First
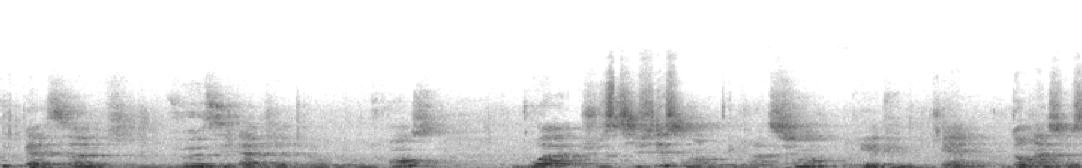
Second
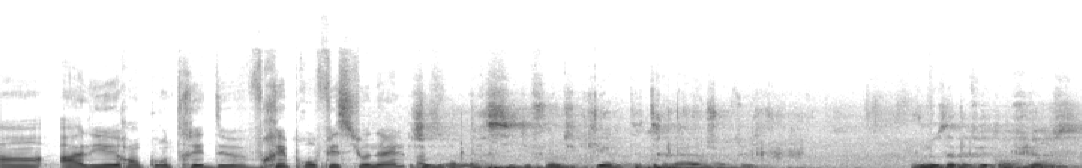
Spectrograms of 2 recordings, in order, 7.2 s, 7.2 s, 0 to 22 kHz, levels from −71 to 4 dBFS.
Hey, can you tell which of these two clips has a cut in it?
second; 1 cut; at 2.7 s

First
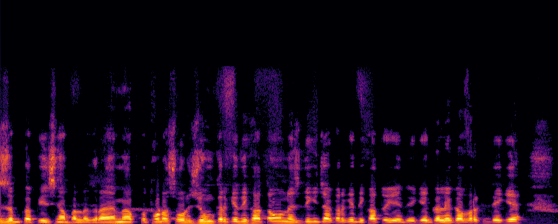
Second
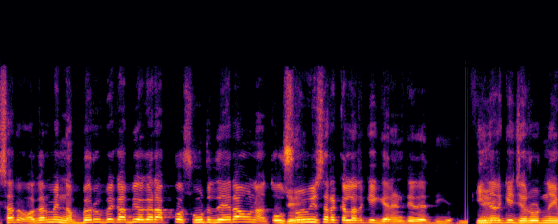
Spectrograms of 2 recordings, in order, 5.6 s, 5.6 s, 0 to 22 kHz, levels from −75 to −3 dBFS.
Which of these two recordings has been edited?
second; 1 cut; at 4.5 s

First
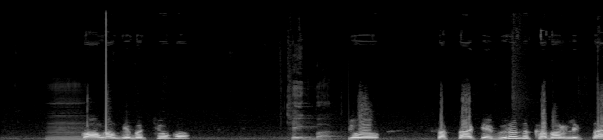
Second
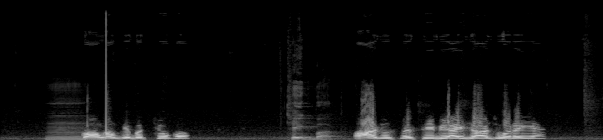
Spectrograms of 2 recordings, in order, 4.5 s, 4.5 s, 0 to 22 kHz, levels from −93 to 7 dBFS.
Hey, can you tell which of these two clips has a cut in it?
first; 1 cut; at 2.5 s

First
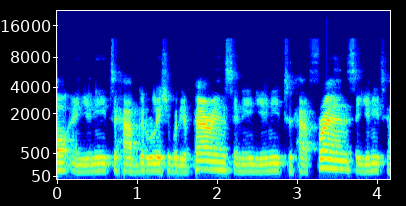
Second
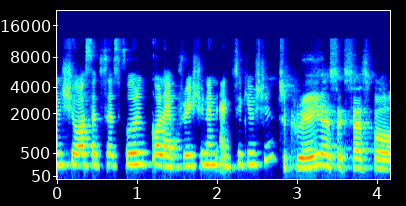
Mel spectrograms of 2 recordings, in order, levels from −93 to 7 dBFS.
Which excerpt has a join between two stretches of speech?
second; 1 cut; at 2.5 s

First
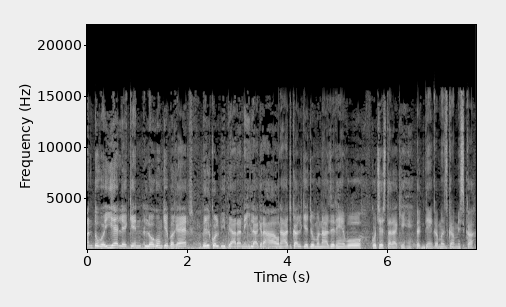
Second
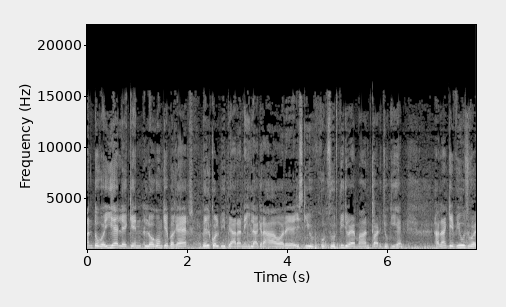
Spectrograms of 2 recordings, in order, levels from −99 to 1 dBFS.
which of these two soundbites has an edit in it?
first; 2 cuts; at 3.8 s, 6.6 s

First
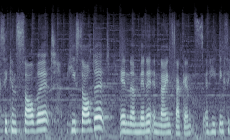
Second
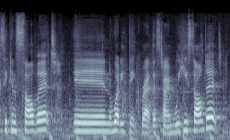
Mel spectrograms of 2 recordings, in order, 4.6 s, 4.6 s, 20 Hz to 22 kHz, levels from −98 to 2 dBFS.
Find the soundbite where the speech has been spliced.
first; 1 cut; at 1.3 s

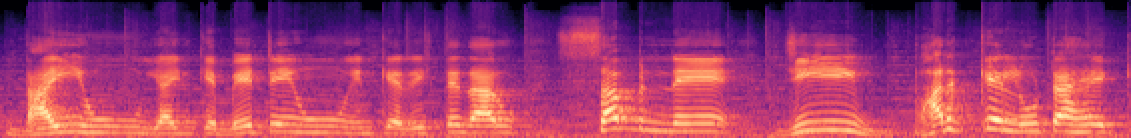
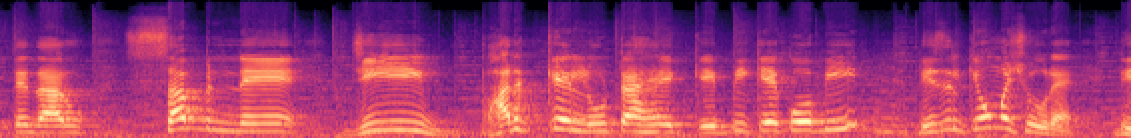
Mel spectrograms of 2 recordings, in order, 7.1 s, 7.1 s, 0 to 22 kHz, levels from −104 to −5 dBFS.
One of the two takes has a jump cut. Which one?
second; 1 cut; at 5.7 s

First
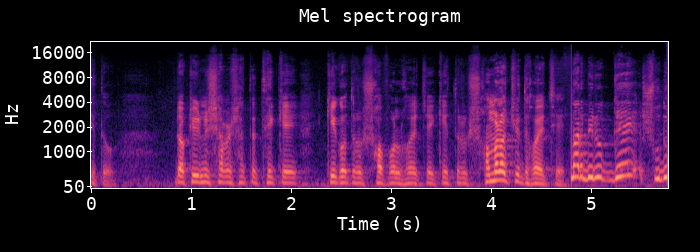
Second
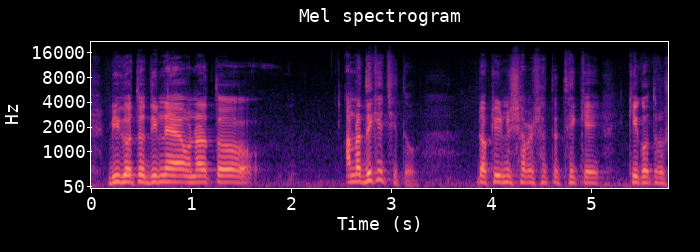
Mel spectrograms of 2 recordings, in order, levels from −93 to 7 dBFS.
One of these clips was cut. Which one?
first; 1 cut; at 4.7 s

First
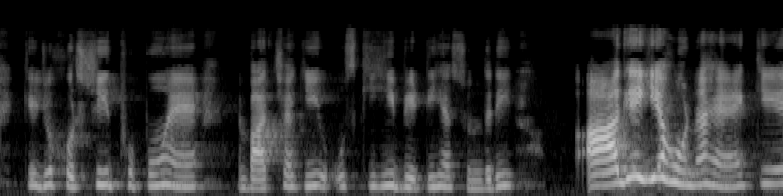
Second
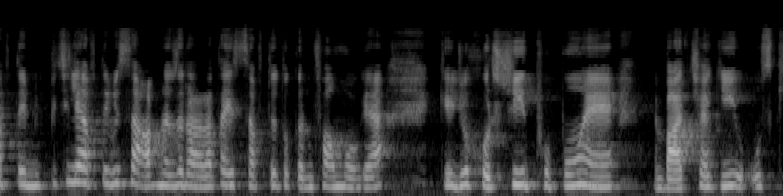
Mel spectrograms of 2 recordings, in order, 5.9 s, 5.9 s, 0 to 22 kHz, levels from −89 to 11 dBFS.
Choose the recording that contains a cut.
first; 1 cut; at 4.0 s

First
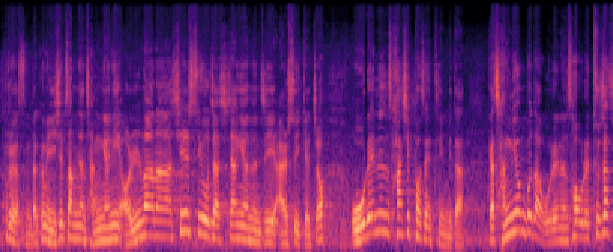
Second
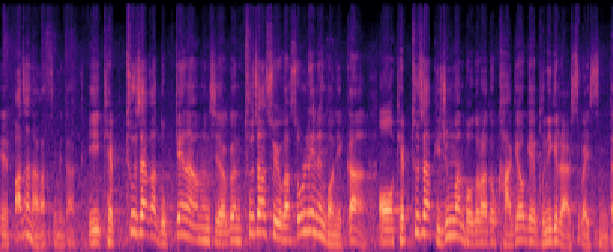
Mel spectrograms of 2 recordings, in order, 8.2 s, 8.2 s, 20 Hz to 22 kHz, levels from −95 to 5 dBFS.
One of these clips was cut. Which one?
second; 2 cuts; at 1.0 s, 4.9 s

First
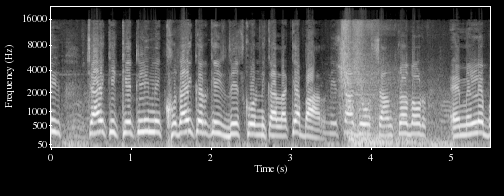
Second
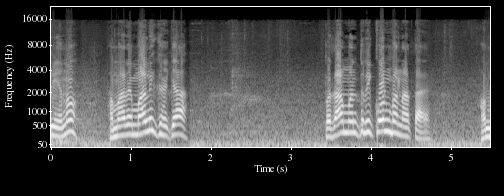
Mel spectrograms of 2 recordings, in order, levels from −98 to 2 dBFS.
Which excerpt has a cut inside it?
first; 1 cut; at 3.6 s

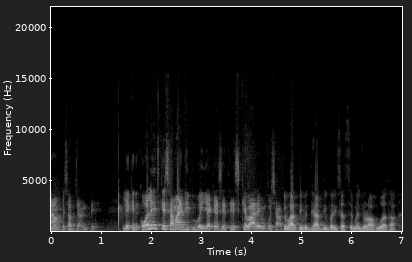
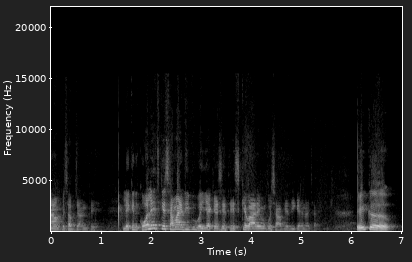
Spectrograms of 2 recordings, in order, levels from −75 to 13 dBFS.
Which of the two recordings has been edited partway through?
first; 1 cut; at 4.7 s

